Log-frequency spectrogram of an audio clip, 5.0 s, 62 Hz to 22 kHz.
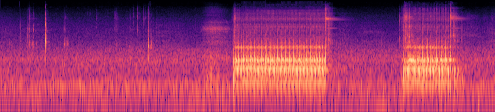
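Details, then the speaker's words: FTX Carnage NT 1/10 nitro truck, GO .18 engine at operating temperature after break-in: two short high buzzing bursts that die within a second; idle set too low, so the idle screw is turned clockwise for a higher idle. "So it still needs adjusting a little more, so I would just turn it up more."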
